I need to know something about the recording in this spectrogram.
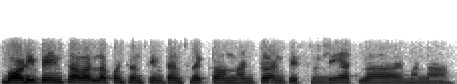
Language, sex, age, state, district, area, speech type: Telugu, female, 18-30, Telangana, Hyderabad, urban, conversation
